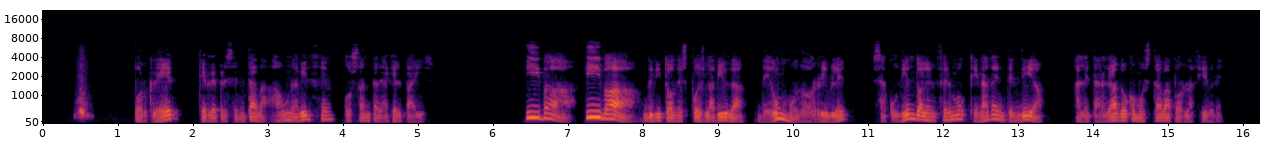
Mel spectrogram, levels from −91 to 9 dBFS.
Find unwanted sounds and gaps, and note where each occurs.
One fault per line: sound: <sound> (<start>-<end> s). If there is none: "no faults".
sound: whoosh (0.4-0.7 s)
